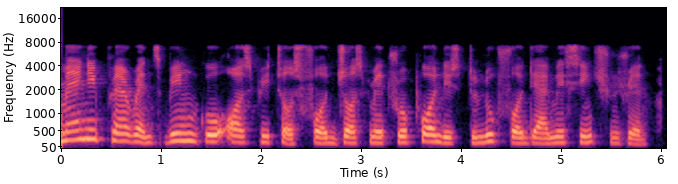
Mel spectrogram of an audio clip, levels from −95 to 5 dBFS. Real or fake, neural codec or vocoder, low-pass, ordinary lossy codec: fake; autoencoder, 22.05 kHz, a latent of 192 numbers a frame, VITS, trained on one speaker; 7.2 kHz; none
